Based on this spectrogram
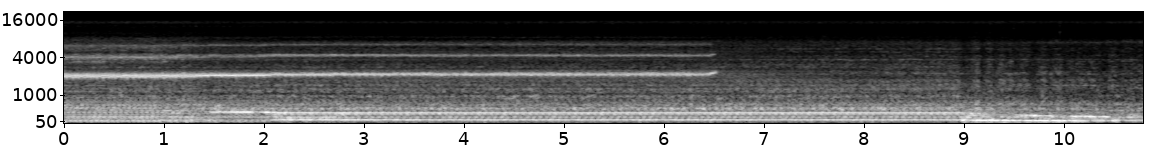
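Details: Kubota KX057-4 excavator diesel: high, steady squeal for about six seconds over an even rumble, then drops to a hiss; owner suspected a vacuum leak but found none; cause not found.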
